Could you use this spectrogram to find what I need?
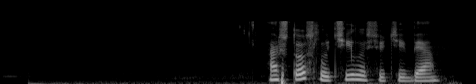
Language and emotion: Russian, neutral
